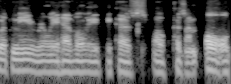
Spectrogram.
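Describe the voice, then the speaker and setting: In a dry, close sound with no echo, a man speaks at a fairly slow pace. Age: 60s. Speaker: podcast host. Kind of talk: casual interview chat.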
